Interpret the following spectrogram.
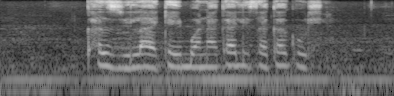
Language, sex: Xhosa, female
